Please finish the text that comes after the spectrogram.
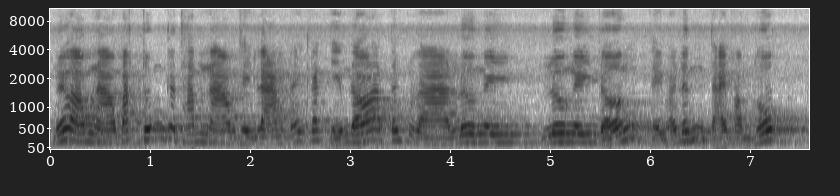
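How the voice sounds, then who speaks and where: A man's voice: high-pitched, animated, normal speed. An older man, a temple herbal healer, casually telling rambling, folksy stories and acting out the dialogue of others. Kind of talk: casual storytelling. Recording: echoey, distant, roomy with faint noise.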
